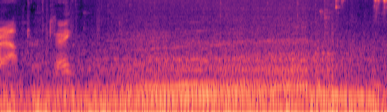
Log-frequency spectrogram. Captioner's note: engine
